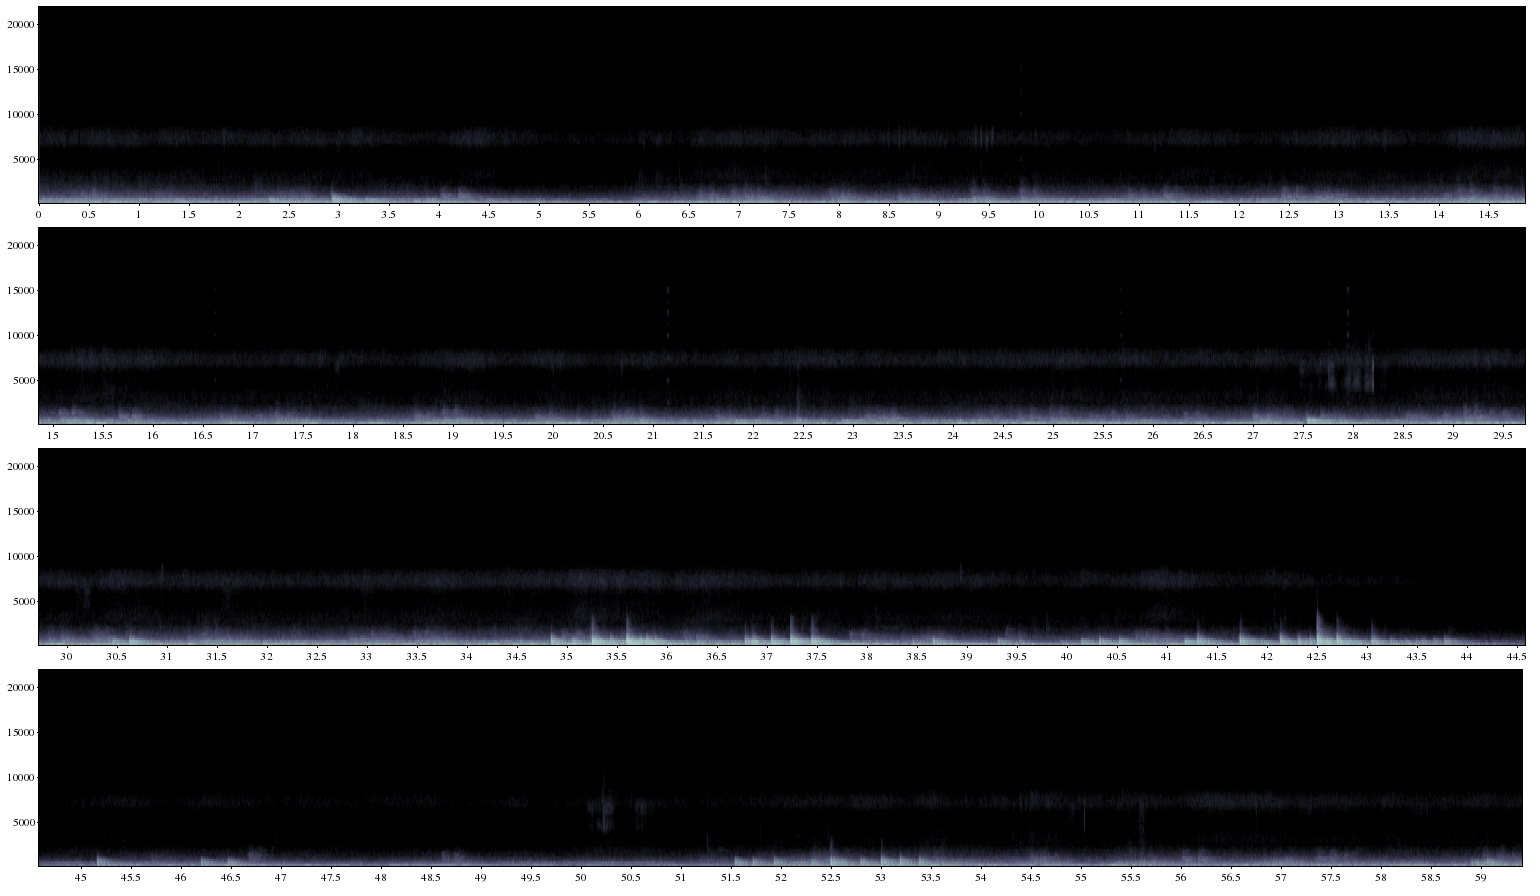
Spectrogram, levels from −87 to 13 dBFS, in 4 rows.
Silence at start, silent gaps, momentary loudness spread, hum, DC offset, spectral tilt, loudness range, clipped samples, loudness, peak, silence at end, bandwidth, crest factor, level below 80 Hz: 0 s; none; 14 LU; none; under 0.1%; -12 dB/octave; 14 LU; under 0.1%; -28 LUFS; 0 dBFS; 0 s; 2.2 kHz; 28 dB; -46 dBFS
